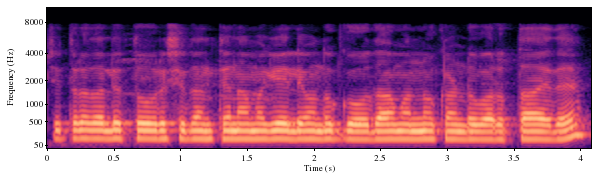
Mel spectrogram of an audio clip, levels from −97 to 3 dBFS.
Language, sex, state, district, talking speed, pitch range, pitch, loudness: Kannada, male, Karnataka, Bidar, 130 wpm, 145-150 Hz, 150 Hz, -14 LUFS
